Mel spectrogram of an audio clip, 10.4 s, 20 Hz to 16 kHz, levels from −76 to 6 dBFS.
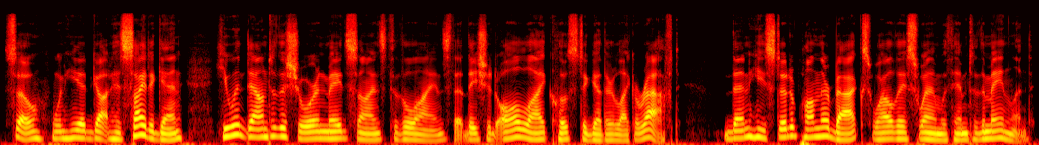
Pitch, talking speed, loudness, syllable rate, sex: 135 Hz, 255 wpm, -18 LUFS, 5.4 syllables/s, male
